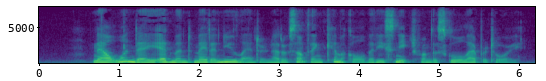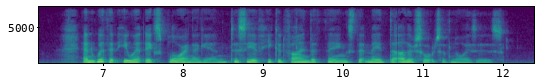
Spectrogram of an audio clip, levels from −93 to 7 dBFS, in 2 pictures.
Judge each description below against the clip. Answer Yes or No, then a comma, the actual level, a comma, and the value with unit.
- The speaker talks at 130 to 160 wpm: No, average, 200 wpm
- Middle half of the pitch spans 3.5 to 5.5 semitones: Yes, average, 4.3 semitones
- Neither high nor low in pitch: Yes, medium, 175 Hz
